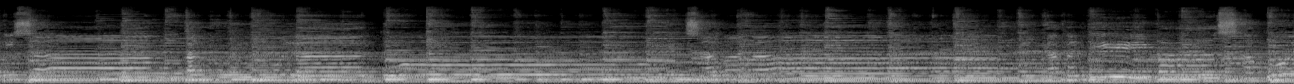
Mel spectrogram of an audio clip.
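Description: A man singing with a steadily strummed acoustic guitar, his voice holding long notes over the strumming.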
